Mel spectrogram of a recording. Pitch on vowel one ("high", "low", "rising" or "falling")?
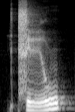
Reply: rising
